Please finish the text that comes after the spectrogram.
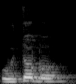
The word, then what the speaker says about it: utobo: Okay, so the other one is what we call in English is called APE, while in Igbo is called utobo, which is the general Igbo name, while some parts of the Igbo land call it utepe, U-T-O-B-O, utobo.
